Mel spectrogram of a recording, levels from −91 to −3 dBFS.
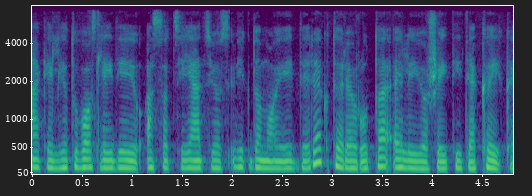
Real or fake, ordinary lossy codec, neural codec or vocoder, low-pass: fake; AAC, 48 kbps; vocoder, 44.1 kHz, 80 mel bands, Vocos; 7.2 kHz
